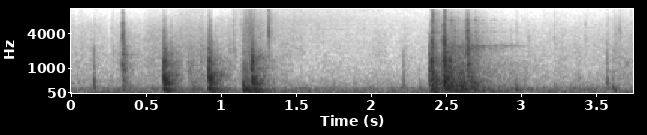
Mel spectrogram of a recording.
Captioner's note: knock at door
